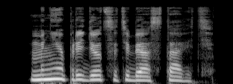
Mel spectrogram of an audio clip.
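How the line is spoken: Sudden. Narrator (Russian): неожиданно произнес Рэндалл

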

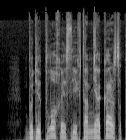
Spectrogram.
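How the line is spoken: Grumbling. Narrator (Russian): проворчал Маркиз

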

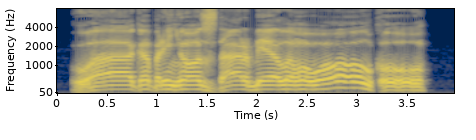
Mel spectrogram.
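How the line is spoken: Loud shout across camp. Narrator (Russian): прокричал Сови на всю стоянку

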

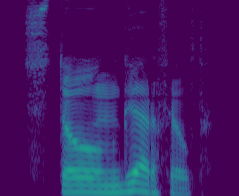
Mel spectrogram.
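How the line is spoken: Calm. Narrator (Russian): спокойно произнес я

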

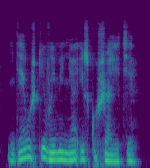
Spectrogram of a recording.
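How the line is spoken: Whispered. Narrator (Russian): прошептал Кирилл

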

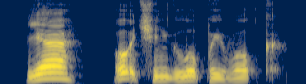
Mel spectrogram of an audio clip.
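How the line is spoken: Sighing. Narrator (Russian): вздохнул Вова

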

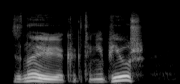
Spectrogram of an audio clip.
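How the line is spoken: Displeased grumble. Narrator (Russian): недовольно пробурчал Чо Сын-Джун

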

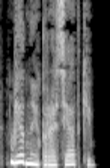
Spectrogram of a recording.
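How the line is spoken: Sighing. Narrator (Russian): вздохнула Агнес

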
